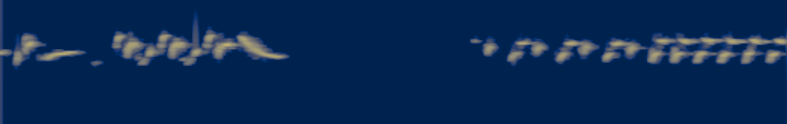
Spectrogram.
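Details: Goldfinch singing, an example for training young birds: a quick tumble of twittering, slurred high notes, a pause of about a second, then a fast series of clipped, liquid chirps rising in pace; no other sounds.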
